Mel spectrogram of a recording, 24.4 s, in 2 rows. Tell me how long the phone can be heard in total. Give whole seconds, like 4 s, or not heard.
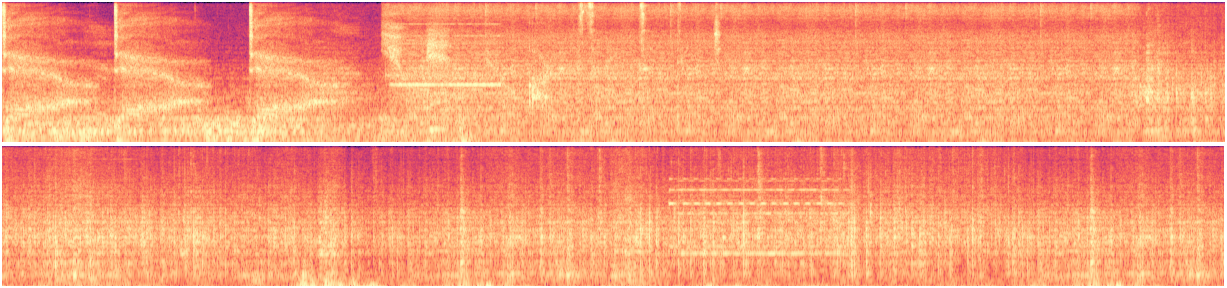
5 s.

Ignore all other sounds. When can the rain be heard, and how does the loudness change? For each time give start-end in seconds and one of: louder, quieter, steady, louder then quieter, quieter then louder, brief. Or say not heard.
0.0-24.4 steady.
